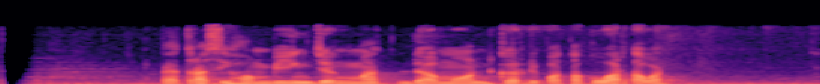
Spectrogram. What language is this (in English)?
Sundanese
